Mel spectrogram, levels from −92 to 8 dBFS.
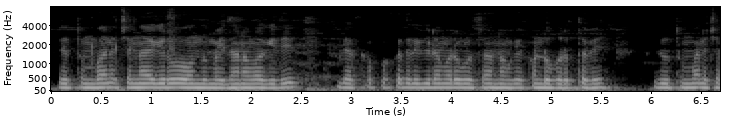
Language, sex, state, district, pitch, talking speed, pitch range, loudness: Kannada, male, Karnataka, Bijapur, 145 Hz, 135 wpm, 140-150 Hz, -30 LUFS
